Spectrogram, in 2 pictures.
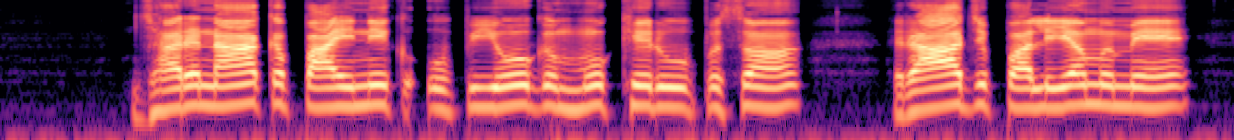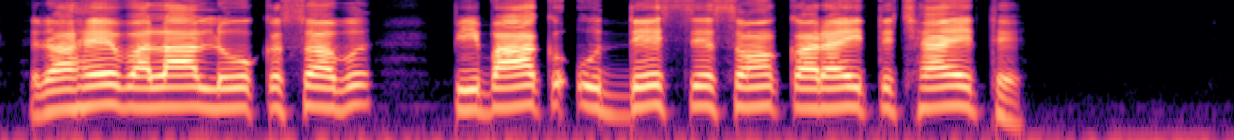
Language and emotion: Maithili, neutral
